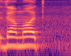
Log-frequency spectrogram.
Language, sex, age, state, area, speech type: Gujarati, female, 18-30, Gujarat, rural, read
